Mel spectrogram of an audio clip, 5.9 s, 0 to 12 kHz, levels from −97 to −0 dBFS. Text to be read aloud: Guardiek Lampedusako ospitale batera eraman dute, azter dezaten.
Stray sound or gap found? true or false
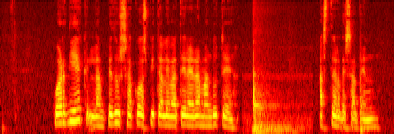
true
